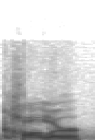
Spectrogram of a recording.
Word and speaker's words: color: Don't be confused with color. Color has a short uh sound like cup and up.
